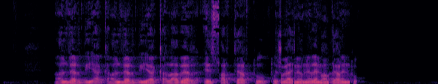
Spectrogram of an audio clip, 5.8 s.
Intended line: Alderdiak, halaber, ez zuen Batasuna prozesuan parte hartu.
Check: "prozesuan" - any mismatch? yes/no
yes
